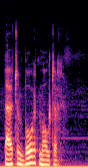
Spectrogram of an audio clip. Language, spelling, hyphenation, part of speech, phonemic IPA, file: Dutch, buitenboordmotor, bui‧ten‧boord‧mo‧tor, noun, /bœy̯.tə(n)ˈboːrtˌmoː.tɔr/, Nl-buitenboordmotor.ogg
- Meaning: outboard motor, outboard engine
